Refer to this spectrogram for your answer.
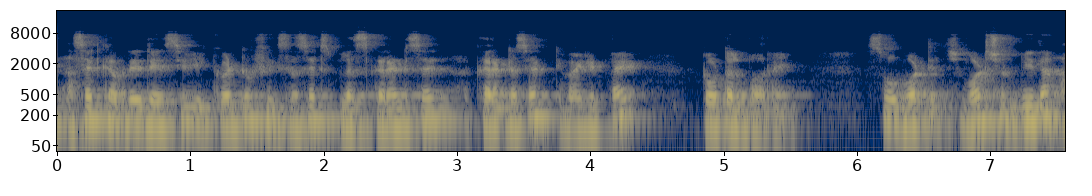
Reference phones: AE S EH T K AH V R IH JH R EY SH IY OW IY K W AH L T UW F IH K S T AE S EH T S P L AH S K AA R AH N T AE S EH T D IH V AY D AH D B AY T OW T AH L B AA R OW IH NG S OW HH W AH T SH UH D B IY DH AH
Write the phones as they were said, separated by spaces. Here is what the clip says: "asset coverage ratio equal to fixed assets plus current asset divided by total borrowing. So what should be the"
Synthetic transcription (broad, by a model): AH S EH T K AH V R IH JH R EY S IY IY K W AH L T UW F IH K S AH S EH T S P L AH S K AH R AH N T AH S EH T D IH V AY D AH D B AY T OW T AH L B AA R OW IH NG S OW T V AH T SH UH D B IY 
